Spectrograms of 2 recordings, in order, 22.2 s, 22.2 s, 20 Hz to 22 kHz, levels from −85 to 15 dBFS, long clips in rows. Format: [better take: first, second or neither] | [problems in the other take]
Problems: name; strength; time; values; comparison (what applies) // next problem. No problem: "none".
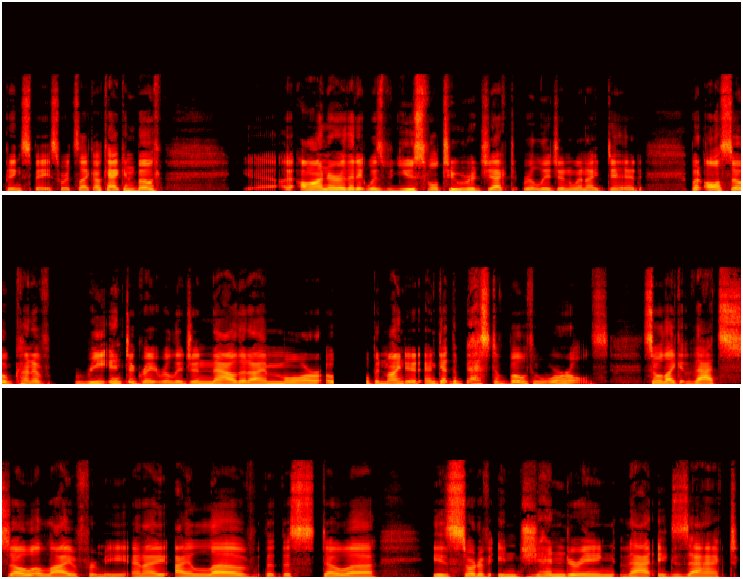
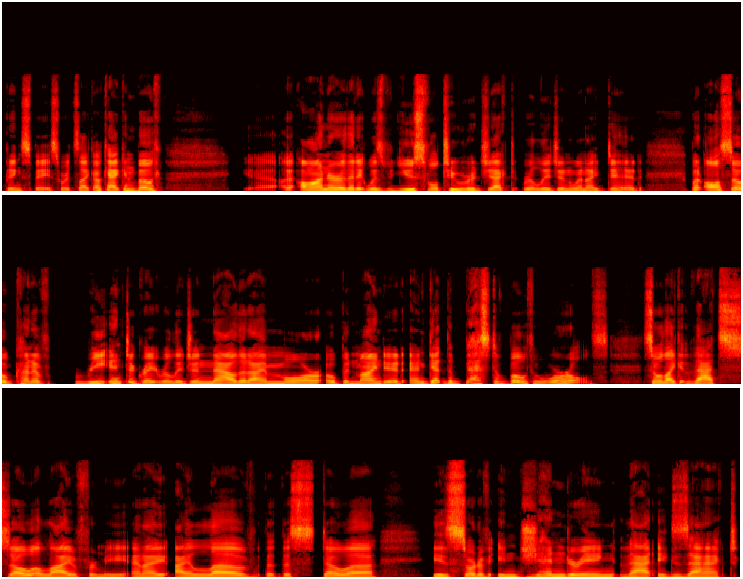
second | audio freezing; at 11 s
